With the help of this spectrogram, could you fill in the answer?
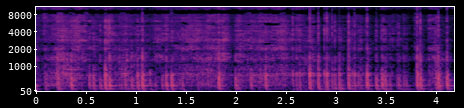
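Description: Short fingernails rapidly tap and scratch a large, solid, light wooden tabletop. The clip is a quick run of dry, dull knocks mixed with soft scraping. The knocks have a woody low-mid tone and die away almost instantly, with little bright content.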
